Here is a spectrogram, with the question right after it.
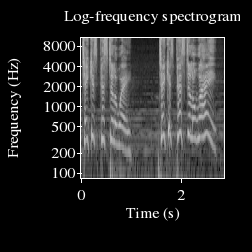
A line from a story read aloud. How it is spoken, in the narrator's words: I'm shouting now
